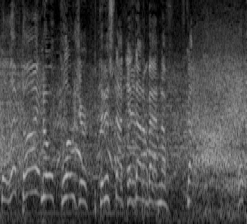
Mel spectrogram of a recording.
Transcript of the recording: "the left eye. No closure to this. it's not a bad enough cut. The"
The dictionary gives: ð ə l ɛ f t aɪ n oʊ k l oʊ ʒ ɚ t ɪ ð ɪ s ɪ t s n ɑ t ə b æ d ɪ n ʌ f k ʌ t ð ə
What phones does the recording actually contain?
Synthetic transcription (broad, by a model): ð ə l ɛ f t aɪ n oʊ k l oʊ ʒ ɚ t ɪ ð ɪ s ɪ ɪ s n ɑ t ə b æ d ɪ n ʌ f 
